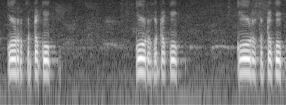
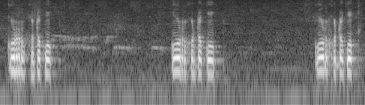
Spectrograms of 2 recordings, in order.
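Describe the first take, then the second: First: The calls follow each other with short gaps. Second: The calls are separated by noticeably longer gaps. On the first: The bird calls at a tight, fast rate. "ini speed durasi yang rapat" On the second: The bird calls at a loose, slower rate. "kalau speed durasinya senggang itu seperti ini"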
